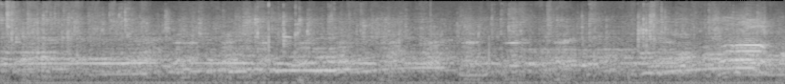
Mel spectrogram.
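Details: Thousands of egg-laying hens on a farm forming a dense, continuous chorus of overlapping clucks and squawks, with a steady low mechanical hum underneath throughout.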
